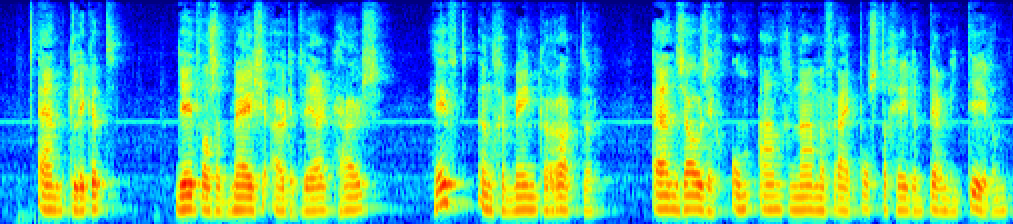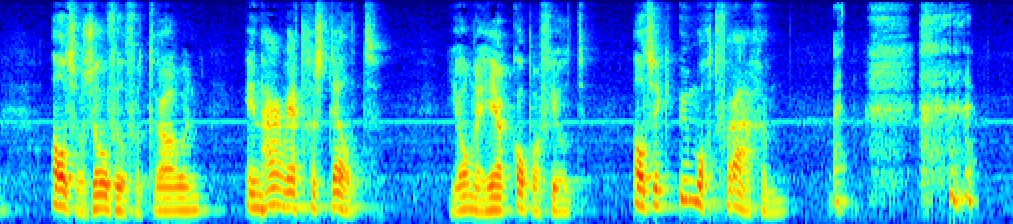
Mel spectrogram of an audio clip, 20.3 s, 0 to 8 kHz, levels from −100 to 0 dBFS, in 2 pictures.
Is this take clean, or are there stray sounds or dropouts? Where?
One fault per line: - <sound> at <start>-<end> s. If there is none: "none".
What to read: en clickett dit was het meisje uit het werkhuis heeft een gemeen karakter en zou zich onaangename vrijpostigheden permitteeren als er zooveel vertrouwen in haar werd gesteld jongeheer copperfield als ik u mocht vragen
- laugh at 18.4-20.0 s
